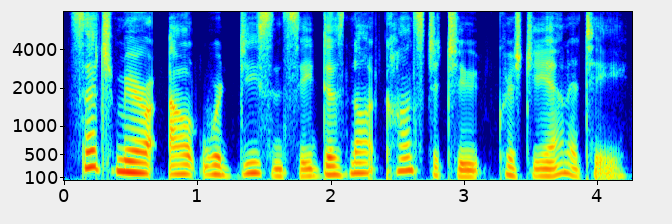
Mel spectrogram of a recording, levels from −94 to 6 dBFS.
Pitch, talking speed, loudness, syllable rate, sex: 160 Hz, 115 wpm, -19 LUFS, 4.4 syllables/s, female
